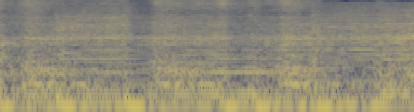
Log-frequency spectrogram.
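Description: Heavy metal band playing live, electric guitars to the fore over bass and drums, loud and continuous.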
